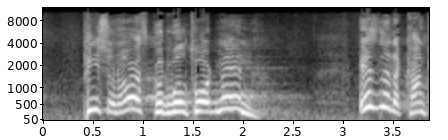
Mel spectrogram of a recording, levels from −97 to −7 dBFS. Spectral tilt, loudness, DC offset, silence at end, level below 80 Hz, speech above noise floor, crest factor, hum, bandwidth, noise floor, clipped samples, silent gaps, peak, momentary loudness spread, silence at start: -5 dB/octave; -11 LUFS; under 0.1%; 0 s; -50 dBFS; 33 dB; 12 dB; none; 10.5 kHz; -44 dBFS; 0.2%; none; 0 dBFS; 7 LU; 0.4 s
